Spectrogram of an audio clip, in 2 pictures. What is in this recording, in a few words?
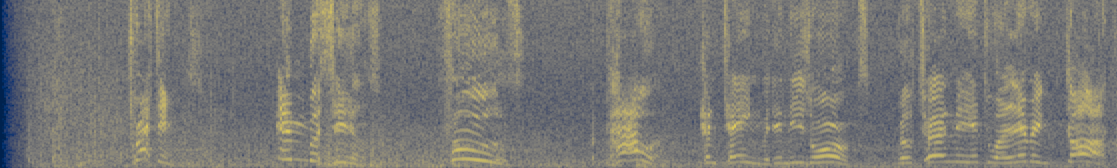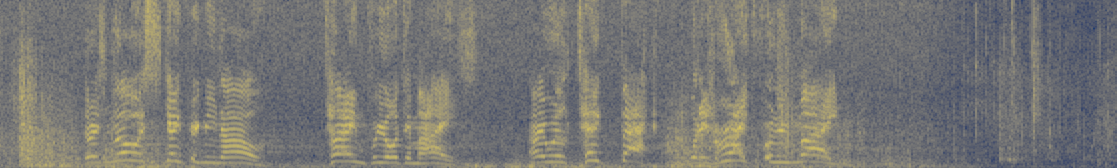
character reel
